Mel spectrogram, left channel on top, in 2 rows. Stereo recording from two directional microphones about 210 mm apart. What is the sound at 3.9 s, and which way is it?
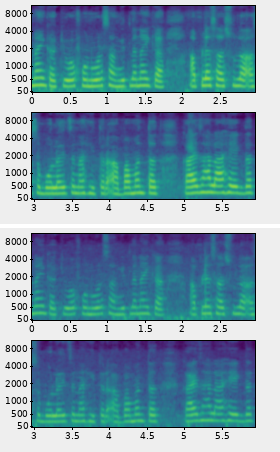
Speech, 20° left (ahead or behind).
